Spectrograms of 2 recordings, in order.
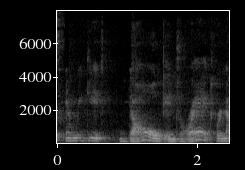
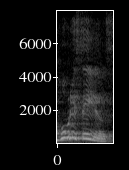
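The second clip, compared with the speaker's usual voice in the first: higher, louder mock phone greeting; phone slang greeting; 8 semitones higher, 4 dB louder than usual. Mimicking folks who answer the phone like this. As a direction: imitate someone answering the phone casually. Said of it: "people that'll get on the telephone".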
